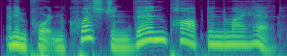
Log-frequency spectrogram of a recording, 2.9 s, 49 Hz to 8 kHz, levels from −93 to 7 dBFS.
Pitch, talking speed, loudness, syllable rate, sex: 150 Hz, 165 wpm, -17 LUFS, 4.7 syllables/s, male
